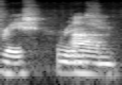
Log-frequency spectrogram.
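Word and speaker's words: Ra's: League of Shadows and Raz, however you want to pronounce it. There's no hatred here, but it is Raish.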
